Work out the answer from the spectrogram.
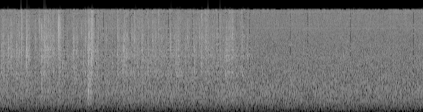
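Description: Steady hiss of a train in motion, heard from inside the carriage. Over the first five seconds or so, irregular sharp chirps and clicks sit on top of it, then they stop and only the even hiss remains.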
